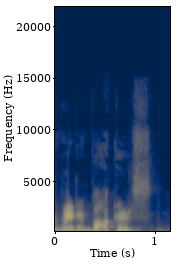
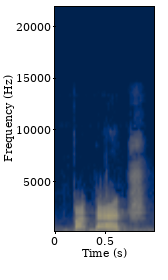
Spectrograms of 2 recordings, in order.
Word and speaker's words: Rickenbacker: It's Rickenbacker. Rick. Say Rick. Rick? And? In? Bach. Batch? Bach.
